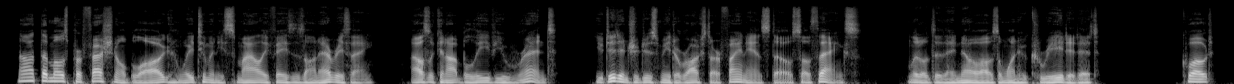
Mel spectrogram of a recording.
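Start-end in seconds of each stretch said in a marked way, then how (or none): none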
